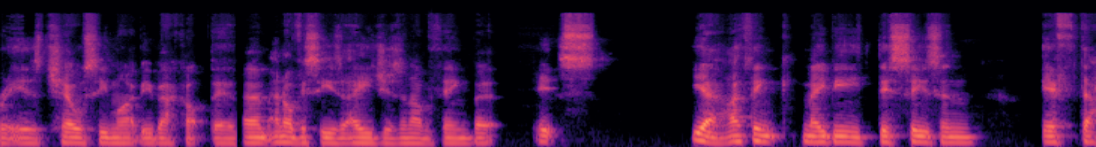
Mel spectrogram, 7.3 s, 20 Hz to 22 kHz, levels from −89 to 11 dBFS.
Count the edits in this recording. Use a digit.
2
